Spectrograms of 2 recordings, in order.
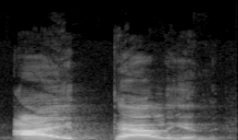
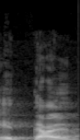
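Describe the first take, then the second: First: The first syllable sounds like 'eye'. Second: The first syllable sounds like 'it'. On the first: The speaker calls it wrong. "They say Italian. I don't like Italian" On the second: The speaker calls it right. "they don't say Italian"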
